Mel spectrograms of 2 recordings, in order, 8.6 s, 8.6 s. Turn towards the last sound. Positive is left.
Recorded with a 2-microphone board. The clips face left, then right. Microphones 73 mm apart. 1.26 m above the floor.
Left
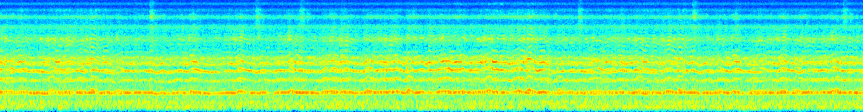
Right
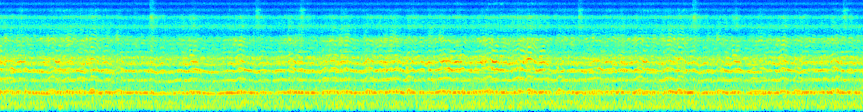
No sound to turn to.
